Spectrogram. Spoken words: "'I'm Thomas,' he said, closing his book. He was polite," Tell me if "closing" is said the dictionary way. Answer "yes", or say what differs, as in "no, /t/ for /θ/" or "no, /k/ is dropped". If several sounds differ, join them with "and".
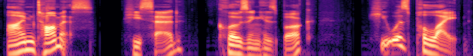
yes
